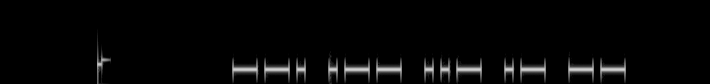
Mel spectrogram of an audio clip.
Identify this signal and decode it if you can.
Morse code, heard as a keyed tone, about 15 wpm, 700 Hz. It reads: GWUAM
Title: Code Groups - 5 Letters - 15wpm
